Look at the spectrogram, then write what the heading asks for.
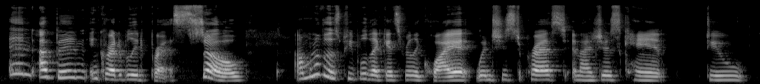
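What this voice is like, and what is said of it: Sick-sounding voice. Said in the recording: “I've been sick, as you could probably hear from my voice”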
